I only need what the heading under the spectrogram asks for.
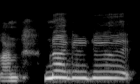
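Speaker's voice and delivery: high, pleading promise to quit; whiny empty promises. Retold or imitated. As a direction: beg like a relapsing drunk who means it each time. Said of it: "those empty promises of".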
